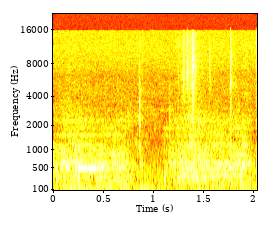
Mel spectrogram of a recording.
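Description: Faint light ticks and taps of paper craft pieces being handled and pressed down on a table, a few separate clicks over a quiet room.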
